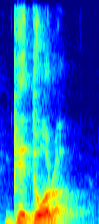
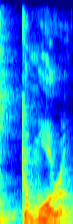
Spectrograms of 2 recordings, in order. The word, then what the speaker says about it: Ghidorah: And then there was, and I don't, still don't know if this name, until this movie, I realized I was saying it wrong, Ghidorah. I thought it was Gamora, like Gimera, or Gamora, kind of like from Guardians of the Galaxy.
